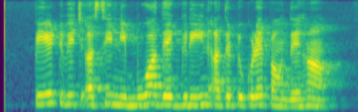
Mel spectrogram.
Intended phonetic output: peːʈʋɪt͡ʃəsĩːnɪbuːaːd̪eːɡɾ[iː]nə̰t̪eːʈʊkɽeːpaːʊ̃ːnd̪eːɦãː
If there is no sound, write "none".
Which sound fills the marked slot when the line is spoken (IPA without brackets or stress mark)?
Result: iː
